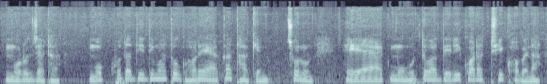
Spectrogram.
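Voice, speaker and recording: Young village son for animation, male performer: brave, eager to help, earnest, soft-edged timbre. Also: mid-range voice, a little fast, a little hiss or hum, lightly acted. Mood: urgent, determined. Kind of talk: animated story dialogue.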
